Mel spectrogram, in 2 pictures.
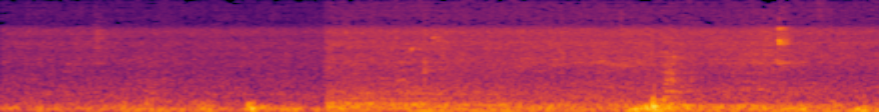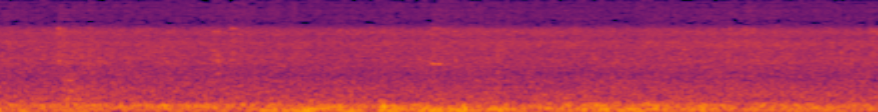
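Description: Hands crumbling clods and pressing loose soil around a transplanted chili seedling: soft scuffs with dull thumps about a second and about three seconds in, over a low steady rumble.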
